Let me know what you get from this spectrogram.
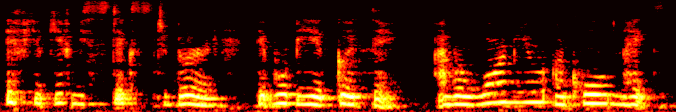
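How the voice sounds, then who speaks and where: A woman voicing a dying male fire spirit in a storybook tale, pleading and hushed. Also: on the high side, steady tone, takes it slowly, voice pushed up. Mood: promising. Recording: distant, dull lo-fi recording.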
